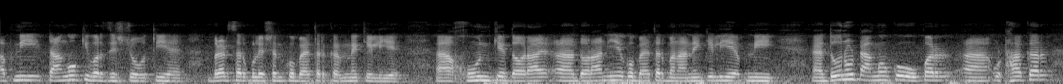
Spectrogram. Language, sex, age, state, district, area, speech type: Urdu, male, 30-45, Uttar Pradesh, Aligarh, urban, spontaneous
